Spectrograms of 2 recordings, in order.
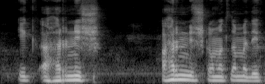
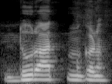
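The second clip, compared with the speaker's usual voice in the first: ordinary talk, nothing marked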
